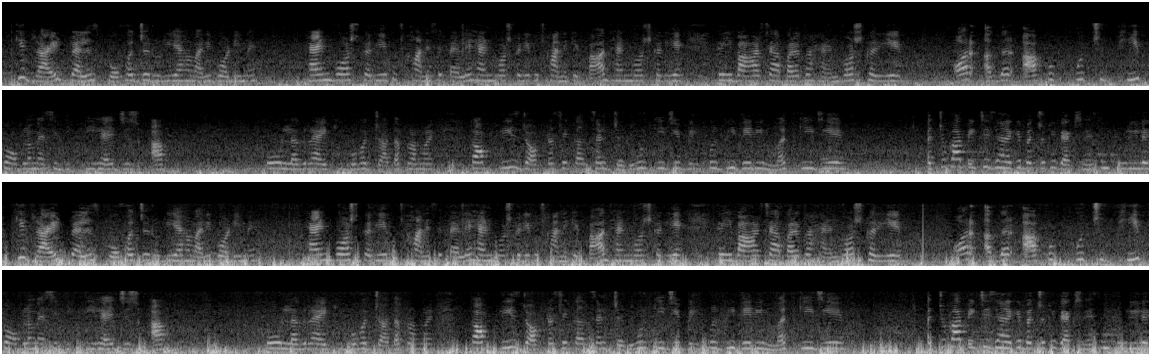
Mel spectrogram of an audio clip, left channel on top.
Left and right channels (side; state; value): left; quieter; 6.6 dB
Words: कि राइट बैलेंस बहुत जरूरी है हमारी बॉडी में। हैंड वॉश करिए, कुछ खाने से पहले हैंड वॉश करिए, कुछ खाने के बाद हैंड वॉश करिए। कहीं बाहर से आप आ रहे तो हैंड वॉश करिए। और अगर आपको कुछ भी प्रॉब्लम ऐसी दिखती है जिस आपको लग रहा है कि बहुत ज्यादा प्रॉब्लम है, तो आप प्लीज डॉक्टर से कंसल्ट जरूर कीजिए, बिल्कुल भी देरी मत कीजिए। बच्चों का आप एक चीज ध्यान रखिए, बच्चों की वैक्सीनेशन पूरी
